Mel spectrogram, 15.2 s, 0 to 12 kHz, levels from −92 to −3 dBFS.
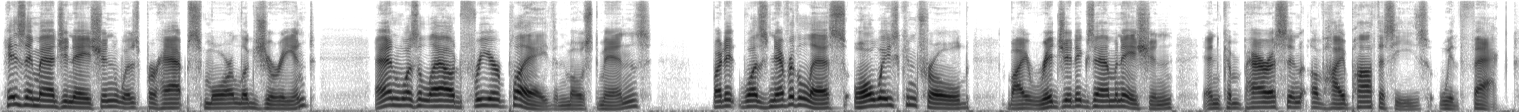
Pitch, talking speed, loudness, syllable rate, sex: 145 Hz, 115 wpm, -18 LUFS, 4.2 syllables/s, male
